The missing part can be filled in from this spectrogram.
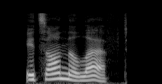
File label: english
